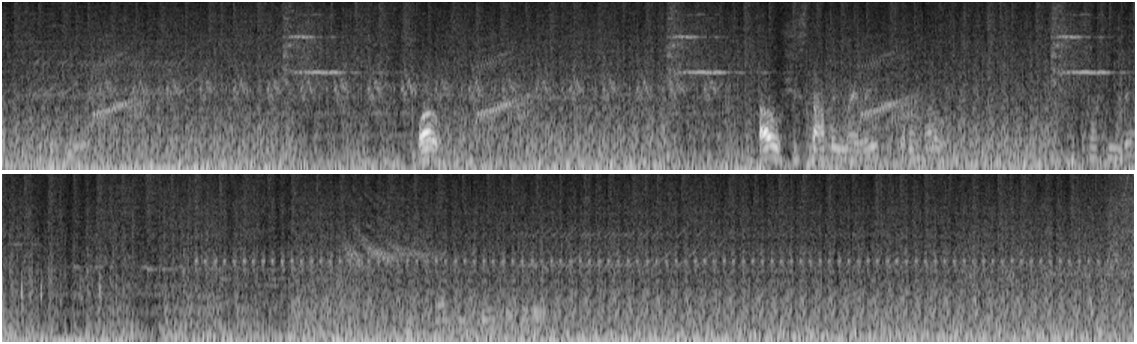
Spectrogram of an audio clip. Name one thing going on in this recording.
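Rapid electronic laser shots fire continuously.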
